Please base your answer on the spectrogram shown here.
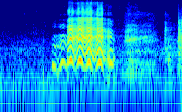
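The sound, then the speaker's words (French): Goats bleat with a loud, wavering, tremulous call, followed by shorter and fainter bleats. “Ah, il y a des chèvres aussi. Ah oui. Si on allait les caresser.”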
